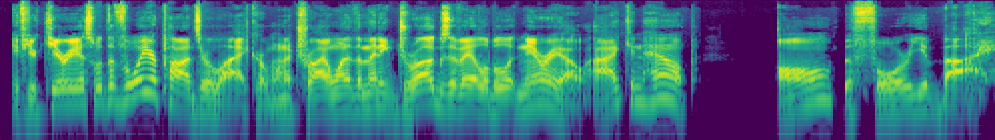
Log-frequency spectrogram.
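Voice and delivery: upbeat hawker, slowing at the close; salesman. Acted. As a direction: hype the product to a passerby. Salesman's pitch continues.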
